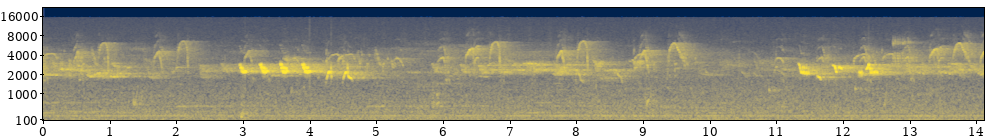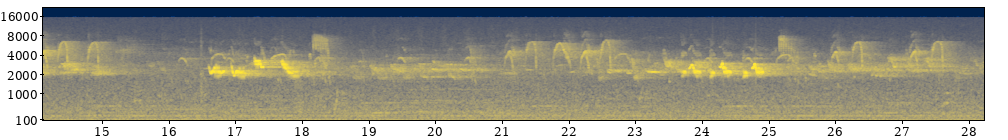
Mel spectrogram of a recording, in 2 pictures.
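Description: Birds chirping continuously, with four louder runs of quick repeated chirps spread through it.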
